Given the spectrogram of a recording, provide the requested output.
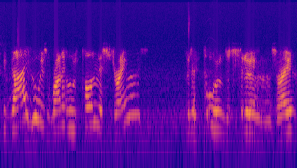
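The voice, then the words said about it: Imitates another person's voice. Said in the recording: “my attempt at doing a Bela Lugosi reference ... that was my impression of Martin Landau doing... Doing Bela Lugosi”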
